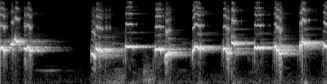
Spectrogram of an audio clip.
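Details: Sooty-headed bulbul in full song for luring other birds to reply: after a short gap, a quick series of bright whistled notes, some flat and some dipping, repeated several times a second.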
